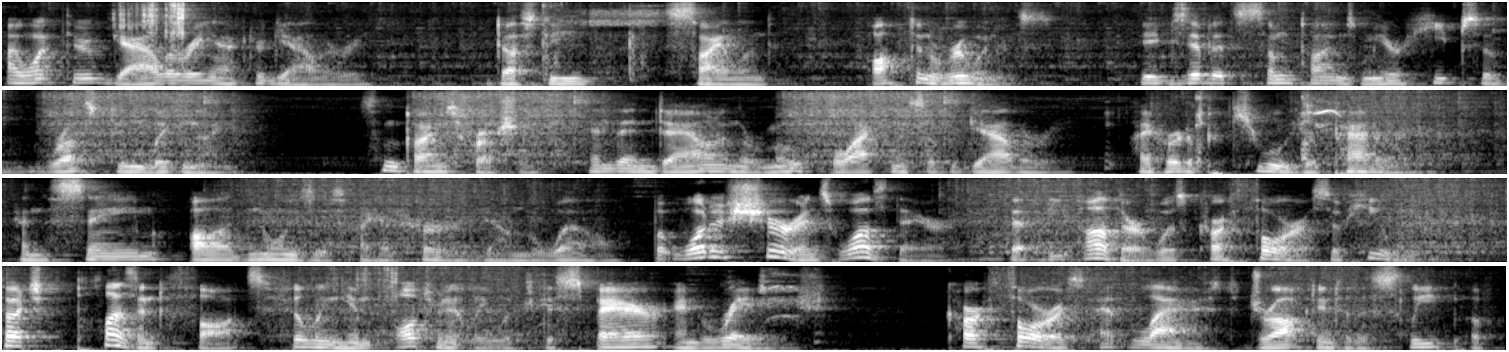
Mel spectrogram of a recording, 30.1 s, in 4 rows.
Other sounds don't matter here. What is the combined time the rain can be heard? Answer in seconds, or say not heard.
not heard.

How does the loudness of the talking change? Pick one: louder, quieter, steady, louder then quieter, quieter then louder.
steady.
